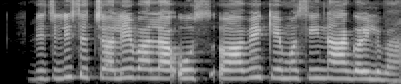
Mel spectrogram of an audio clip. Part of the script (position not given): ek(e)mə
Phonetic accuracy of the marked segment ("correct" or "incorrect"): correct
